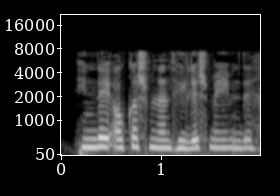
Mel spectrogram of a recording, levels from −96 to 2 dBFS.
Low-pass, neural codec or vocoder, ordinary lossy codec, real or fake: 7.2 kHz; none; Opus, 64 kbps; real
